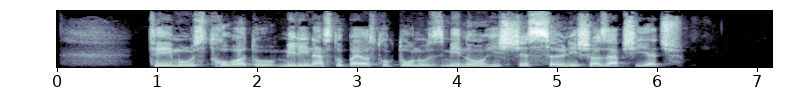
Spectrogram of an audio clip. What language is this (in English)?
Upper Sorbian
